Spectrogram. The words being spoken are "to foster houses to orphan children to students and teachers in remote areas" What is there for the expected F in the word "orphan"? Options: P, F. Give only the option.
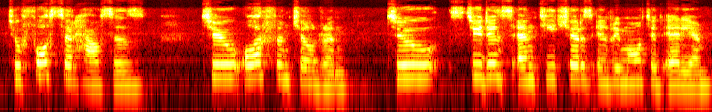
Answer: F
